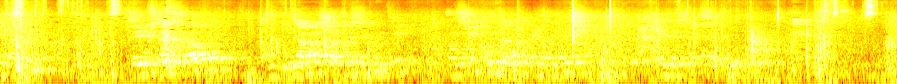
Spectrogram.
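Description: A man speaks or chants calmly into a microphone in an echoing hall.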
